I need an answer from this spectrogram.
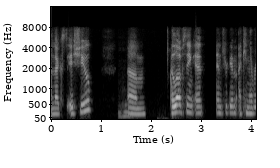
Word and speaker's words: Etrigan: I love seeing Entrigan. I can never say his name properly, but I'll just blame it on being American, I guess. Etrigan. It rhymes with man, so it's Gan.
